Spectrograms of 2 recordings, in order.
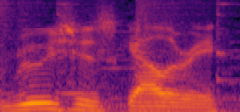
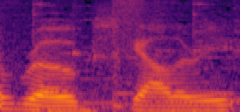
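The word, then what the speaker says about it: Rogues' Gallery: mixture of Protags and Rouge's Gallery, or Rogue's Gallery, if we want to pronounce things correctly, which we don't.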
